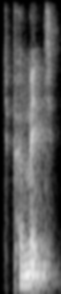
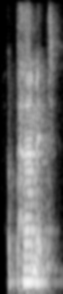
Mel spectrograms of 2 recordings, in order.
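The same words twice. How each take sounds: First: "permit" as a verb, second syllable stressed; light start, weight on MIT in "permit". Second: "permit" as a noun, first syllable stressed. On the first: Teacher models the verb for students, second-syllable stress in "permit". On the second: Teacher models the noun for students, first-syllable stress in "permit". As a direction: hit the PER in "permit". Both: Shown as a demonstration.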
